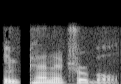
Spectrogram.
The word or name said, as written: impenetrable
